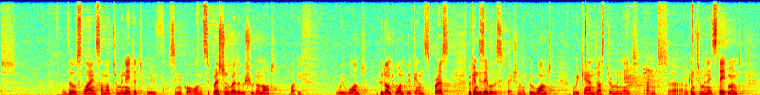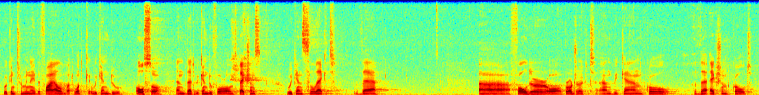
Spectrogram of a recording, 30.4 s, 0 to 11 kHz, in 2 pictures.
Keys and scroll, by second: 1.1 alt+Return, 27.8 ctrl+shift+super+a.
